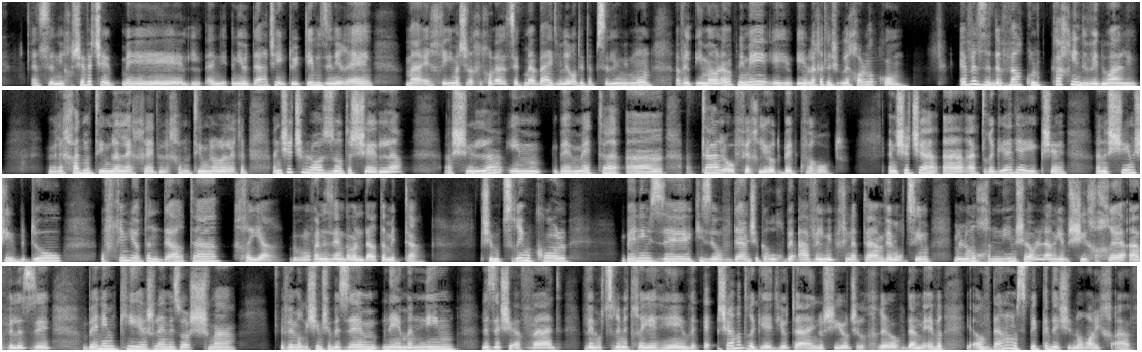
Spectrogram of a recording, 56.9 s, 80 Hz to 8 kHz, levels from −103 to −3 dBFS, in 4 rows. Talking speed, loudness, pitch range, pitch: 130 wpm, -18 LUFS, 180-230 Hz, 200 Hz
